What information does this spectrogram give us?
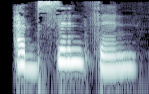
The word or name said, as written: absinthin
